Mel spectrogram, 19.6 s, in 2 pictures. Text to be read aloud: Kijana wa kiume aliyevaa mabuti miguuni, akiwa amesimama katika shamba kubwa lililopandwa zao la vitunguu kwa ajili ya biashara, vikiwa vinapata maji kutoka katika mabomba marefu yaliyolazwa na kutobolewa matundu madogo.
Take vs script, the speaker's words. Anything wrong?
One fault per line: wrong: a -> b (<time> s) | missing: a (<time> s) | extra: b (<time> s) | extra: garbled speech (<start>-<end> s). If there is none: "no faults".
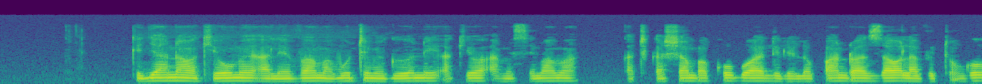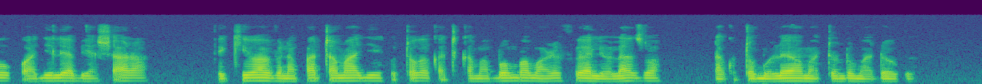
no faults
